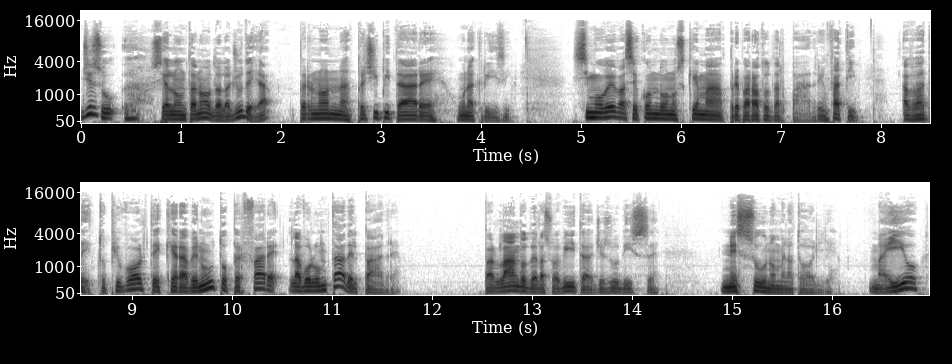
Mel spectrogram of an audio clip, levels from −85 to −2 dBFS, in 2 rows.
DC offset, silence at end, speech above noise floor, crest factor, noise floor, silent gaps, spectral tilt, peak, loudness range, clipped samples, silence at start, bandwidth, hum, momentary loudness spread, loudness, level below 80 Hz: under 0.1%; 0.1 s; 43 dB; 16 dB; -60 dBFS; none; -6 dB/octave; -2 dBFS; 4 LU; under 0.1%; 0 s; 16.5 kHz; none; 12 LU; -18 LUFS; -36 dBFS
